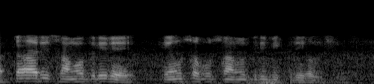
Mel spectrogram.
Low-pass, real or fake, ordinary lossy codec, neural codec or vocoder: 7.2 kHz; fake; AAC, 16 kbps; codec, 44.1 kHz, 7.8 kbps, Pupu-Codec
